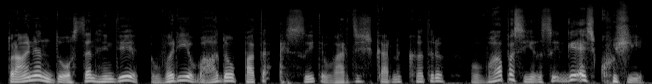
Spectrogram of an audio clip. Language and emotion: Kashmiri, happy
